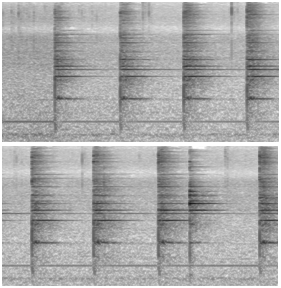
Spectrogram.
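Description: A blacksmith hammers hot steel while forging scroll tongs, striking about nine sharp ringing blows at a steady, even rhythm, each one loud and close with a brief metallic ring after it.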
